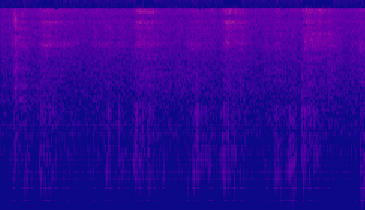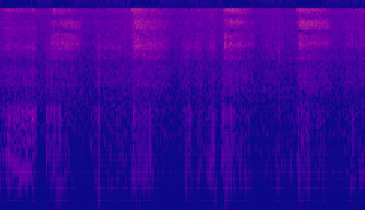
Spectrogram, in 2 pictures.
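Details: Sleeping child snoring; the child has a chromosome disorder with a degenerative brain defect, epilepsy, autoimmune disorder, autism and lung issues, and the parent says he is perfectly fine.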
